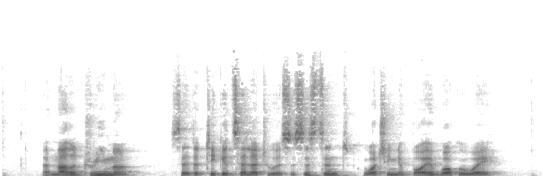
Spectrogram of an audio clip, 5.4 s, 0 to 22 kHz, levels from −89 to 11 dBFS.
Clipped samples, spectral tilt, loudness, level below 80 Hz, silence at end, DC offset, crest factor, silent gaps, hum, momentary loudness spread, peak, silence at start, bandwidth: under 0.1%; -4.5 dB/octave; -28 LUFS; -70 dBFS; 0.5 s; under 0.1%; 20 dB; none; none; 9 LU; -8 dBFS; 0.45 s; 15 kHz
